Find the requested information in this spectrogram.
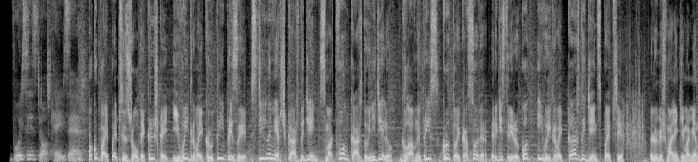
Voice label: rus

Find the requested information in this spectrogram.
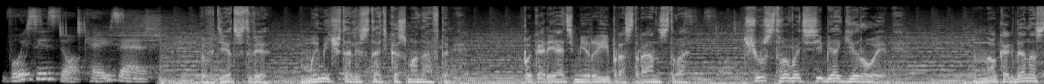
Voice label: ru

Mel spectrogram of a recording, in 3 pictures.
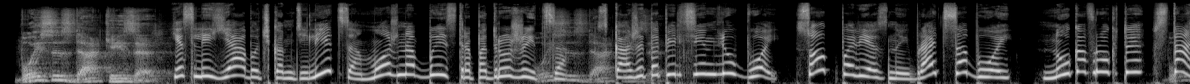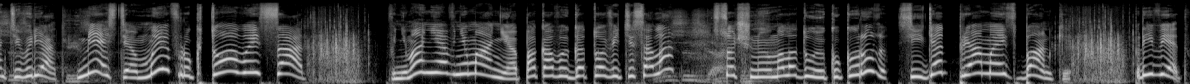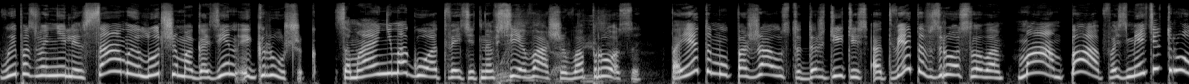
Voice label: ru kid

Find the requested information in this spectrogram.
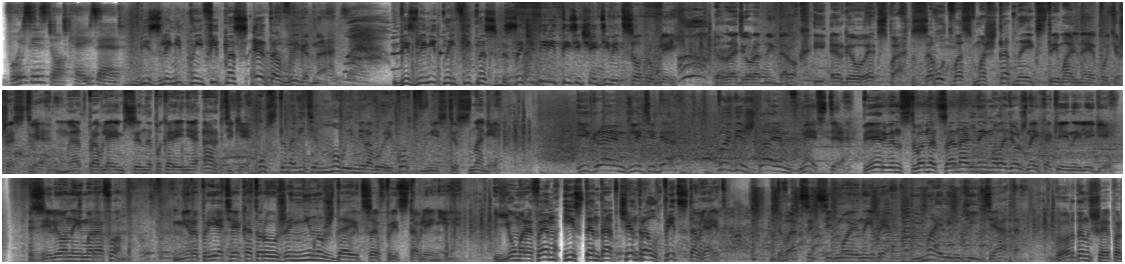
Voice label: ru

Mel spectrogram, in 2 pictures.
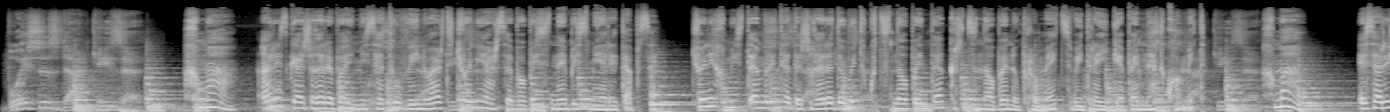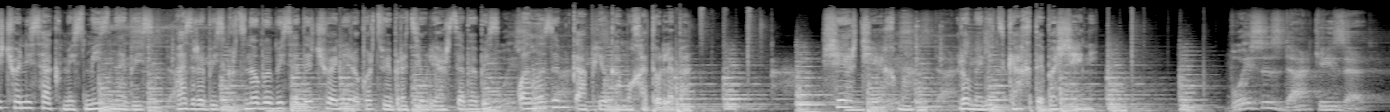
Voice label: woman

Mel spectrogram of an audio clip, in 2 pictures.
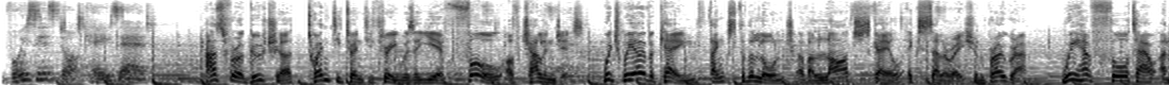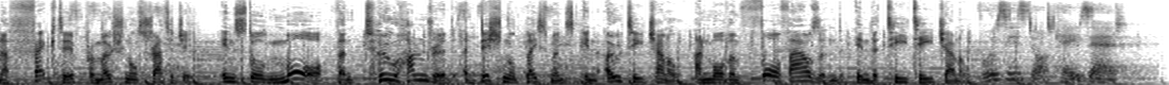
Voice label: en

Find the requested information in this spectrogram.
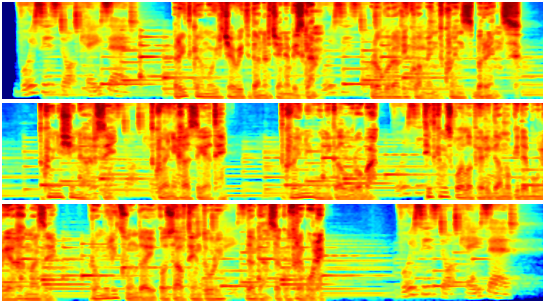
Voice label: man

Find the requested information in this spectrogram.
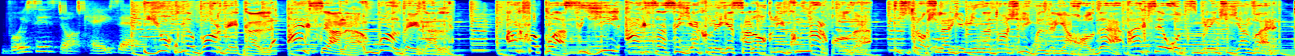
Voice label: uz

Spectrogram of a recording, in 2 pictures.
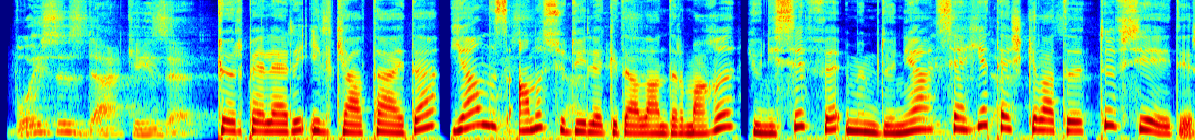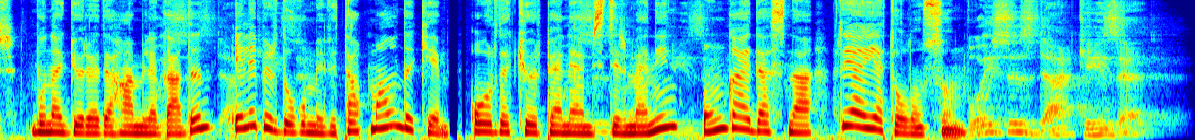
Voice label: Voice aze

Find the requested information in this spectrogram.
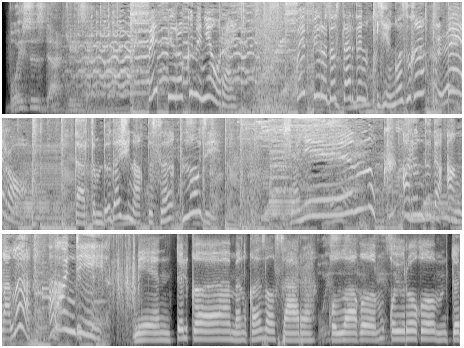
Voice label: parody

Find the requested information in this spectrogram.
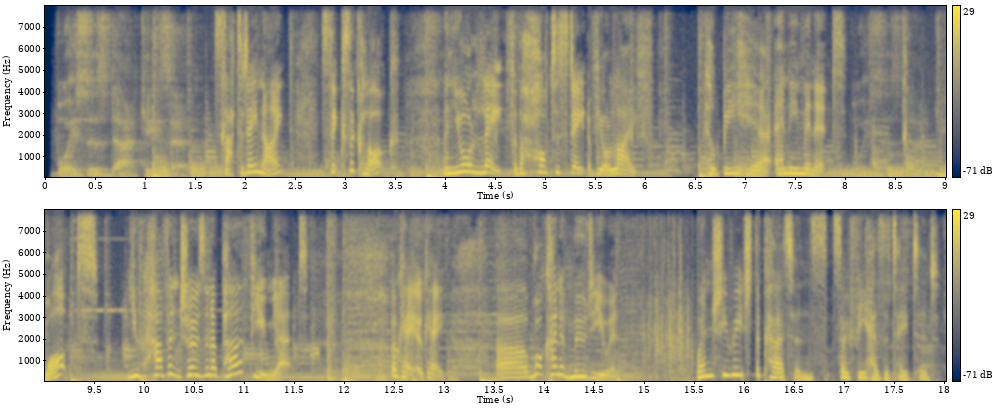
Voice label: en

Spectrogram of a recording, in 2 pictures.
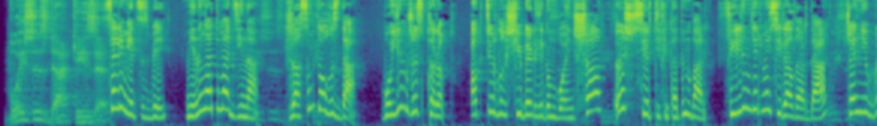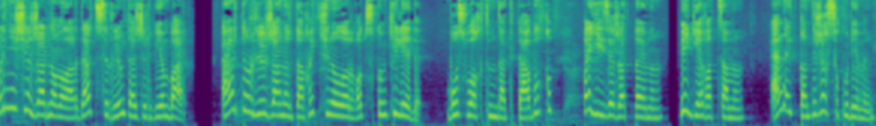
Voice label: kid kz

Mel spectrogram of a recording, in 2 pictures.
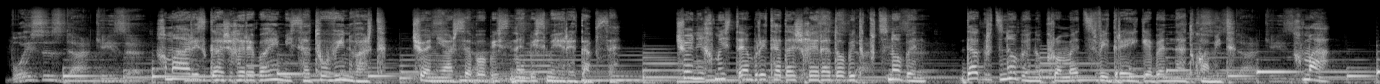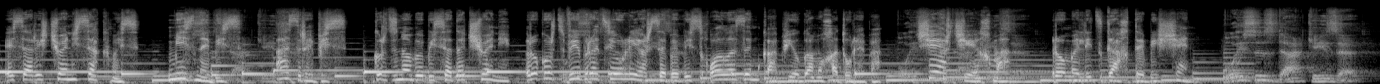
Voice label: woman

